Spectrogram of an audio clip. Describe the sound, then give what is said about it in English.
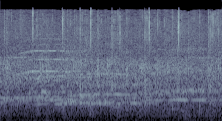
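A steady round of applause from a crowd, dense clapping holding at an even level for a couple of seconds, with no voices heard over it. “we should get a round of applause, Coco. Make sure you put that in there.”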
